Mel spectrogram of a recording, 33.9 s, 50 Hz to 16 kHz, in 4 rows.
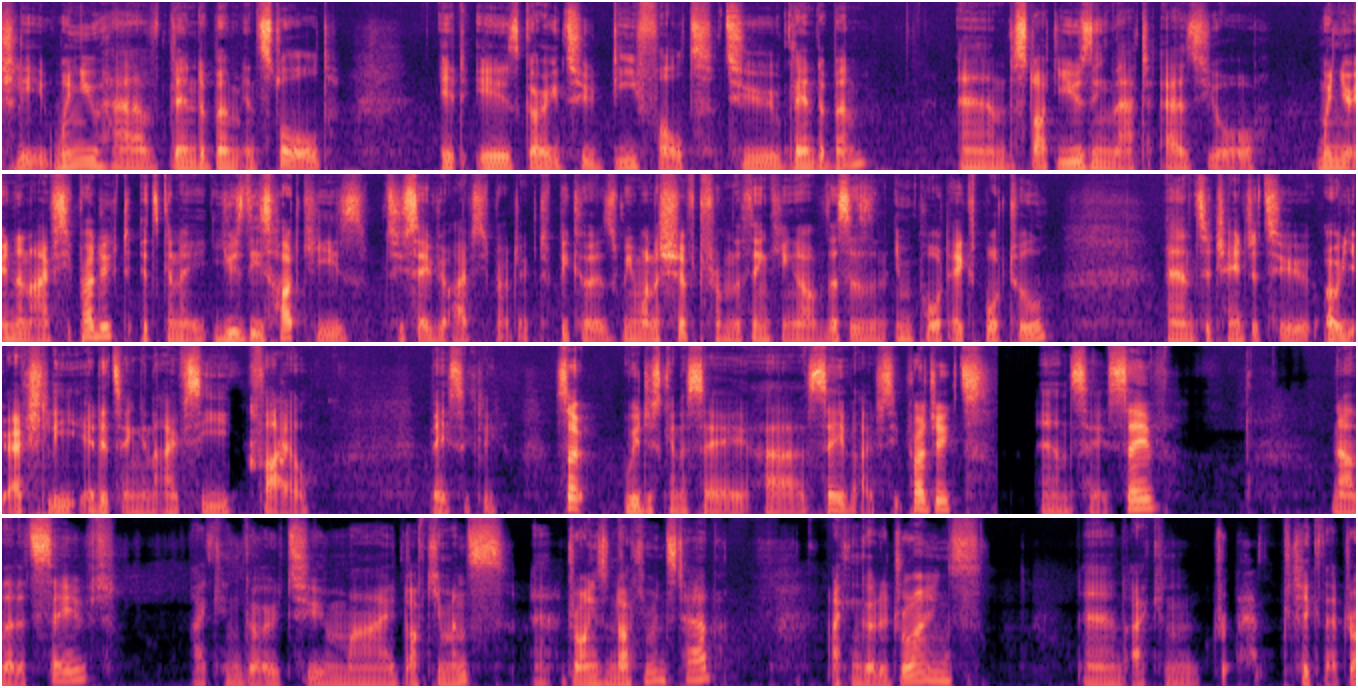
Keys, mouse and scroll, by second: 22.6 click, 22.9 click, 23.7 click, 24.7 click, 27.8 click, 30.2 click, 31.3 click.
